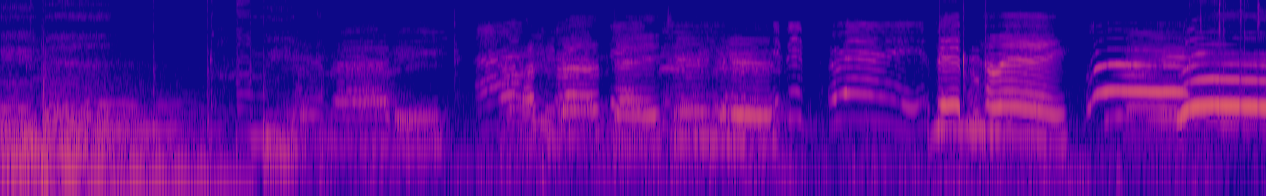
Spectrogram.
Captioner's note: screaming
